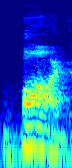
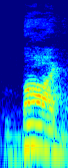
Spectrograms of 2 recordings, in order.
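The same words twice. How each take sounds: First: board said louder, one falling syllable; word announced. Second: board repeated louder with a firm fall; word repeated. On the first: Teacher announces the new word board loudly to students. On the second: Teacher repeats board louder so students catch it. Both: Shown as a demonstration. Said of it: "वो कौन सा word है?".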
